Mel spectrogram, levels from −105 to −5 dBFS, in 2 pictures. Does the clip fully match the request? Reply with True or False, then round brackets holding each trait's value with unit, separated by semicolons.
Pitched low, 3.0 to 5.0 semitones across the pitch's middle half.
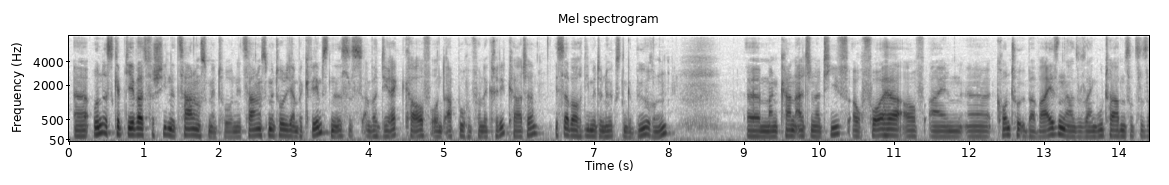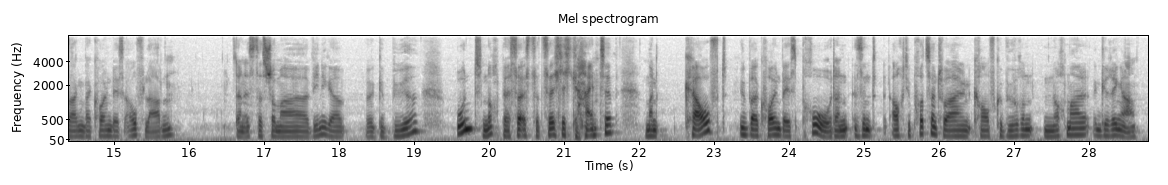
True (120 Hz; 3.5 semitones)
